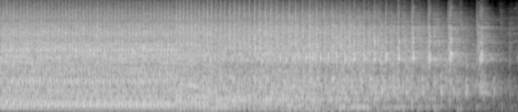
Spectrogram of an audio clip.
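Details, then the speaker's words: Small flathead engine on a welder, welding under load, thumps along with an uneven, stumbling beat and raspy, leaky exhaust; owner complained of no power when welding; valves not sealing, poor compression, head to be pulled. "When it was when it was just about done, how I like this thing's got a valve problem. A lot of valve issues this year already."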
